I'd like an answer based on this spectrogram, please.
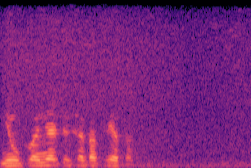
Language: Russian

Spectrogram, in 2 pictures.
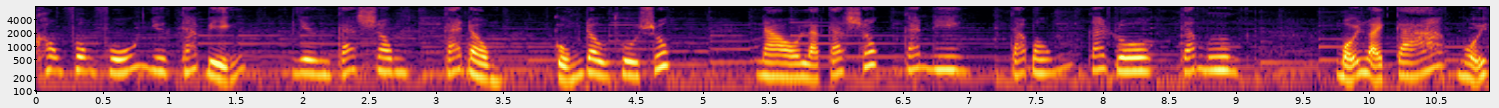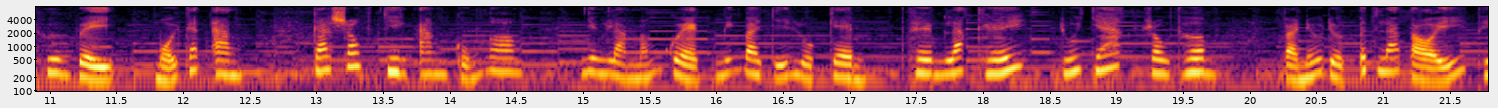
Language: Vietnamese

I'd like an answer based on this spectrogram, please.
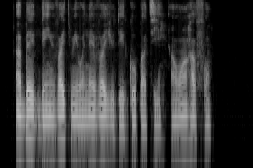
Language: Nigerian Pidgin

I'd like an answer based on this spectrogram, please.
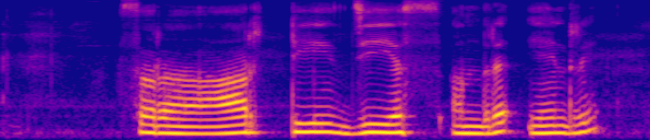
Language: Kannada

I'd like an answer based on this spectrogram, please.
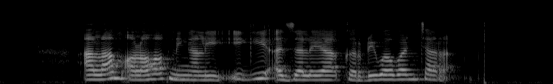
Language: Sundanese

